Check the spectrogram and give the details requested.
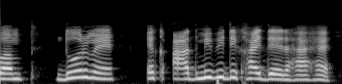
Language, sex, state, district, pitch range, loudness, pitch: Hindi, female, Jharkhand, Palamu, 240-285 Hz, -14 LUFS, 255 Hz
